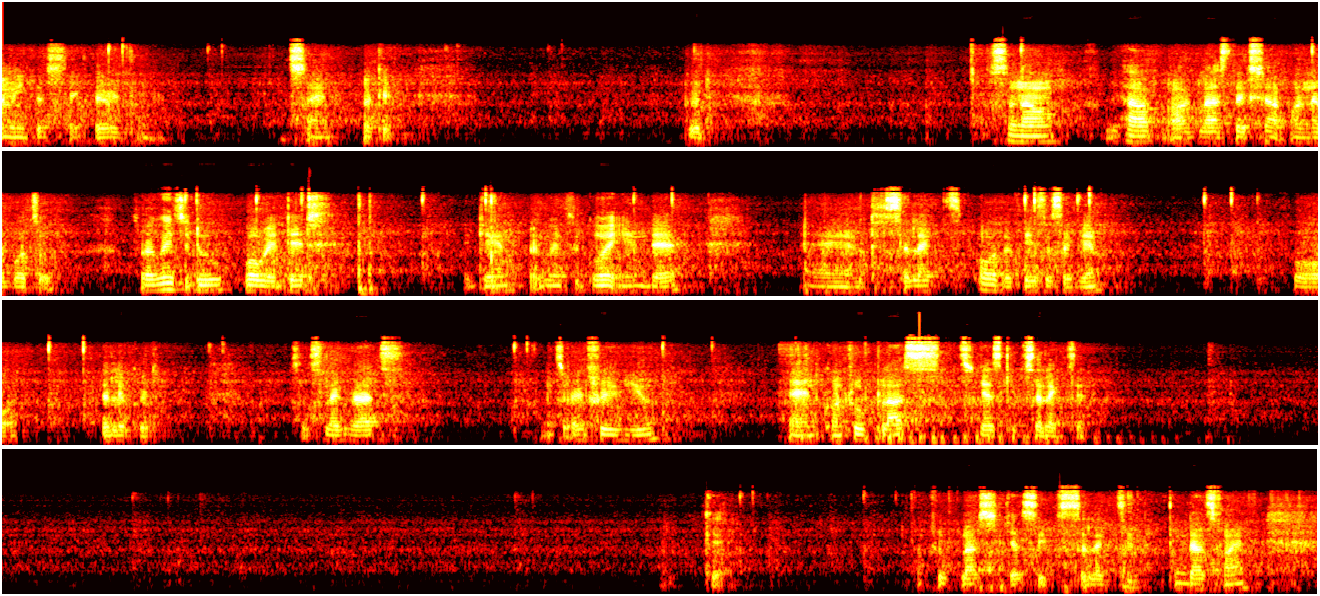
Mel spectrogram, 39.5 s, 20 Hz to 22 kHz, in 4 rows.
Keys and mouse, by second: 1.4 click, 2.2 Tab, 3.9 click, 5.0 Tab, 6.8 Tab, 7.4 middle click, 11.8-12.3 middle drag, 12.3 /, 12.8 middle click, 14.4 middle click, 14.6 click, 15.1 Tab, 15.7 Tab, 17.3 click, 17.7 click, 18.7 click, 20.0 click, 20.1 middle click, 21.4 KP_1, 23.4 middle click, 24.5 middle click, 26.0 ctrl+KP_Add, 26.2 ctrl+KP_Add, 30.4 click, 35.9 middle click, 37.4 ctrl+KP_Add.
